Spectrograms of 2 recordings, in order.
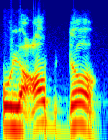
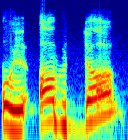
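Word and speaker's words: ולעבדו: Why do I need to pronounce the ain so strongly? Short answer. Because if I don't say ul obdo, which means to serve God, and I say ul obdo, you're saying get rid of God.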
